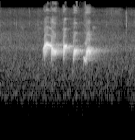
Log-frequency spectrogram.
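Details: Female red-whiskered bulbul calling the male in the breeding season: one quick phrase of about five bright, whistled notes slurring up and down, lasting under a second, over a faint steady hiss.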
